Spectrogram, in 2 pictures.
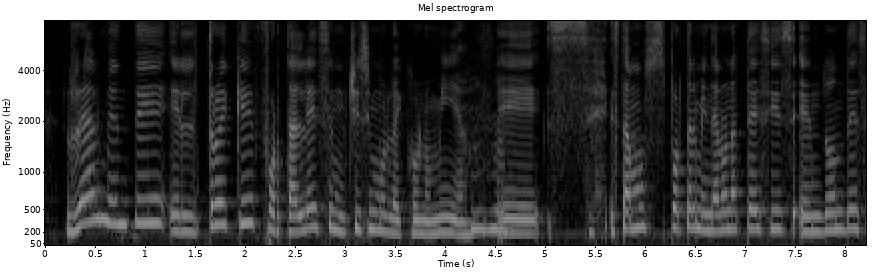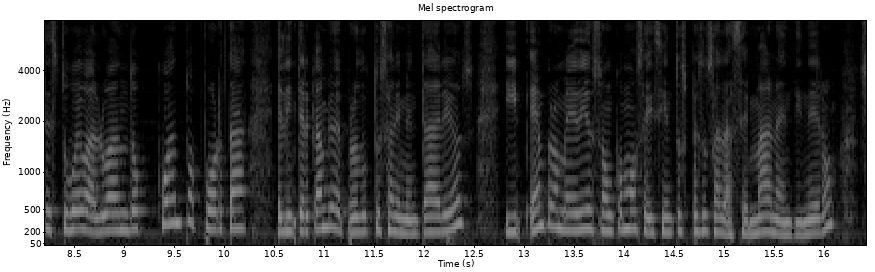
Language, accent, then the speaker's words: Spanish; Ixhuatlán del Café, Veracruz, Mexico; yo vengo de Ixhuatlán del Café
